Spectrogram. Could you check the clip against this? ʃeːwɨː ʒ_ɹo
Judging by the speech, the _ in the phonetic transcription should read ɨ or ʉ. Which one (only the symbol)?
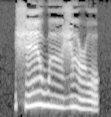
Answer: ɨ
